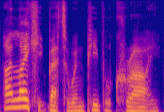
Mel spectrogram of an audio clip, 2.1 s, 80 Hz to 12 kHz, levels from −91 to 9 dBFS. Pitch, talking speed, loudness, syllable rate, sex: 145 Hz, 205 wpm, -19 LUFS, 4.6 syllables/s, male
